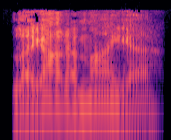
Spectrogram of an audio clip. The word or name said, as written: laodamia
